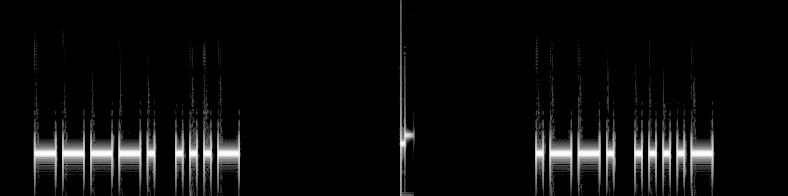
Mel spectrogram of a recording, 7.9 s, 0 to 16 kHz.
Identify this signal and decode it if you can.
Morse code, heard as a keyed tone, about 17 wpm, 700 Hz. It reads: 9V P4
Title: Single-Letter Single-Number 17wpm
